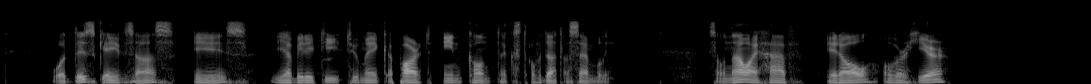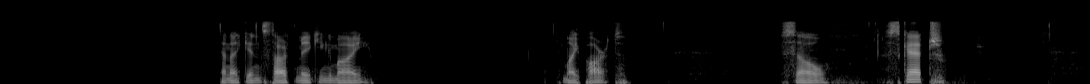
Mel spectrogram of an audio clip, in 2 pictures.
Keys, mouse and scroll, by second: 1.8 click, 6.3 scroll down 1, 6.4-6.7 scroll up 1, 10.2 click, 10.6 click, 11.0 click, 11.6-13.4 right drag, 13.7 scroll down 1, 14.0 scroll up 1, 15.7 click, 17.4 click, 19.6 shift+s, 20.6 click, 20.9-21.2 drag, 21.2 right click.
